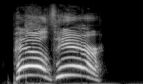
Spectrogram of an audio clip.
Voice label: spot pills, teengirl, voice; player; survivor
